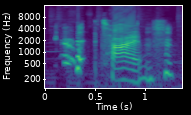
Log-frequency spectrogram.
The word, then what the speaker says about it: Thyme: Thyme, like the spice. Time. Thyme. It says thyme. Yeah, it's pronounced time though.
